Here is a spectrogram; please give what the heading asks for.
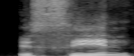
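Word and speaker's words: س: একই রকম উচ্চারণ করি দুটো একই রকম উচ্চারণ হবে না ভাই দুটোর উচ্চারণে পার্থক্য আছে একটা হচ্ছে সিন পাতলা করে সাউন্ড হবে দন্তস থেকে উচ্চারণ হবে সিন প্রথমটা যেমন সিন কেমন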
